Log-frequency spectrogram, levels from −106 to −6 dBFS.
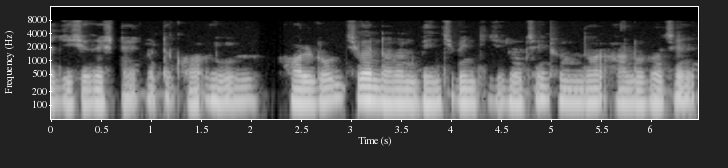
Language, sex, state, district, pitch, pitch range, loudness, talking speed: Bengali, male, West Bengal, North 24 Parganas, 115 Hz, 110-125 Hz, -32 LUFS, 110 wpm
